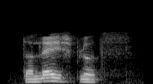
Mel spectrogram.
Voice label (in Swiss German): "leichplatz", alsace; peche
